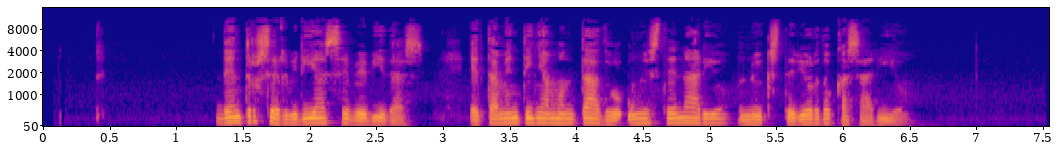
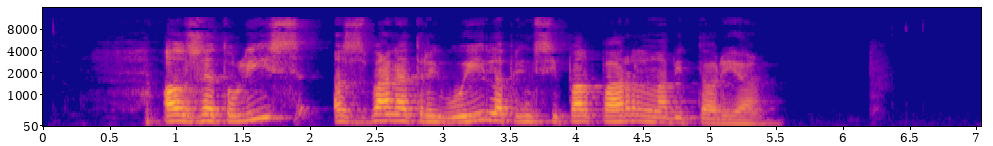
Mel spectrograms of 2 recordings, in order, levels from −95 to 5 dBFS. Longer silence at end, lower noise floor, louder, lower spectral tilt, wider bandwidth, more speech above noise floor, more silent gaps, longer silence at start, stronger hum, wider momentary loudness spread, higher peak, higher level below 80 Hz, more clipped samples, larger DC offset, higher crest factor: second, 1.05 s vs 1.55 s; second, -74 dBFS vs -82 dBFS; about the same, -25 LUFS vs -23 LUFS; about the same, -5.5 dB/octave vs -5.5 dB/octave; about the same, 11 kHz vs 11.5 kHz; second, 49 dB vs 60 dB; neither; first, 1.3 s vs 0.75 s; neither; second, 9 LU vs 13 LU; second, -8 dBFS vs -2 dBFS; first, -62 dBFS vs -70 dBFS; neither; neither; about the same, 18 dB vs 22 dB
